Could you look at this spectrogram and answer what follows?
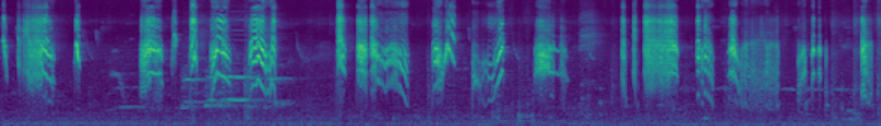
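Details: Long-tailed shrike singing in a lure recording intended to make other shrikes respond: harsh rasping notes mixed with quick slurred whistles and warbled phrases, delivered in busy, irregular bursts with faint whistled tones behind.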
